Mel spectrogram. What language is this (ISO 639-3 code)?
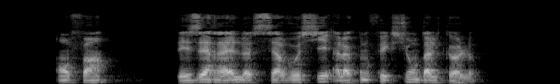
fra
